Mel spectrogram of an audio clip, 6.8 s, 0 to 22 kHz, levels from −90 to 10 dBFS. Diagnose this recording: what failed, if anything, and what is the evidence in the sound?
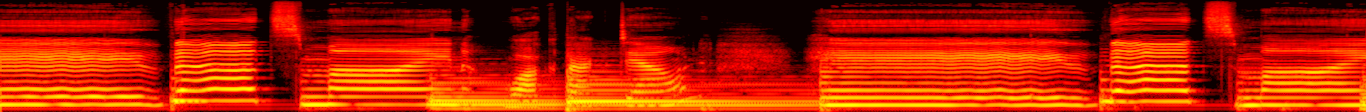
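Nothing failed; no fault is audible anywhere in this recording.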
